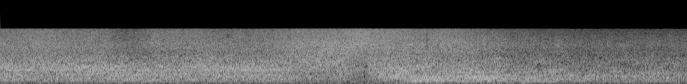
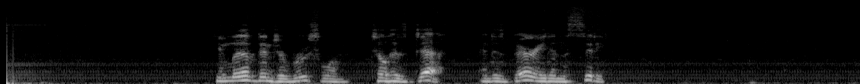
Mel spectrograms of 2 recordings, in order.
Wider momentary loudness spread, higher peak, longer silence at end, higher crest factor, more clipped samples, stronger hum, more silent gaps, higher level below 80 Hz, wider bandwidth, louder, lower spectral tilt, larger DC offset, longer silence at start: second, 9 LU vs 13 LU; about the same, -8 dBFS vs -8 dBFS; second, 0 s vs 1.05 s; second, 10 dB vs 20 dB; neither; neither; neither; about the same, -44 dBFS vs -48 dBFS; second, 5.4 kHz vs 15.5 kHz; first, -18 LUFS vs -25 LUFS; second, -4 dB/octave vs -8 dB/octave; neither; about the same, 0 s vs 0.05 s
